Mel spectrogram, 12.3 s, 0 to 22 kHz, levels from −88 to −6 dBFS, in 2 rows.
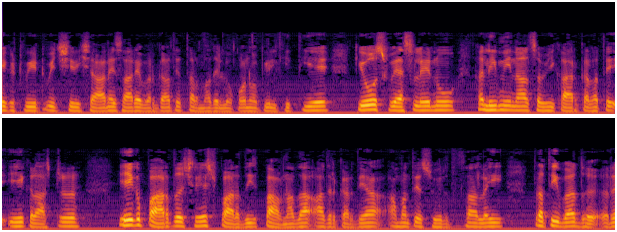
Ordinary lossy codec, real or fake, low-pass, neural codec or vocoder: none; real; 7.2 kHz; none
